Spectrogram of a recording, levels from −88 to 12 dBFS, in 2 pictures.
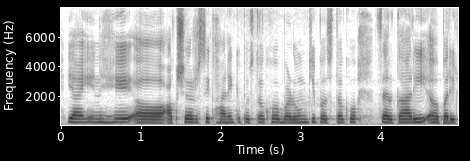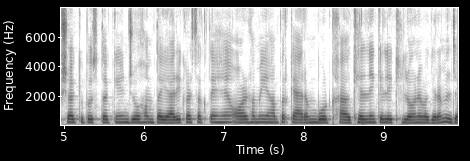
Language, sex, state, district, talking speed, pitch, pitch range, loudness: Hindi, female, Jharkhand, Jamtara, 210 wpm, 215 Hz, 210-220 Hz, -21 LUFS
